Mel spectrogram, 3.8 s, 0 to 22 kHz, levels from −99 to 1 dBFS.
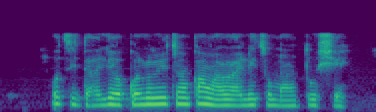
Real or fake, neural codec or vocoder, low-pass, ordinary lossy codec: fake; codec, 16 kHz, 8 kbps, FunCodec, trained on LibriTTS, 25 frames a second; 7.2 kHz; none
